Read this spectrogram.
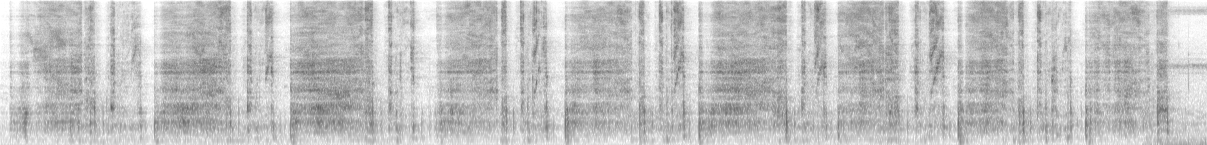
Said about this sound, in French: C'est un son que j'aime bien. Je travaille beaucoup avec les sons des outils sur le bois. Ça m'aide à voir si mes outils sont bien affûtés et où est-ce que je viens euh, enlever du bois.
